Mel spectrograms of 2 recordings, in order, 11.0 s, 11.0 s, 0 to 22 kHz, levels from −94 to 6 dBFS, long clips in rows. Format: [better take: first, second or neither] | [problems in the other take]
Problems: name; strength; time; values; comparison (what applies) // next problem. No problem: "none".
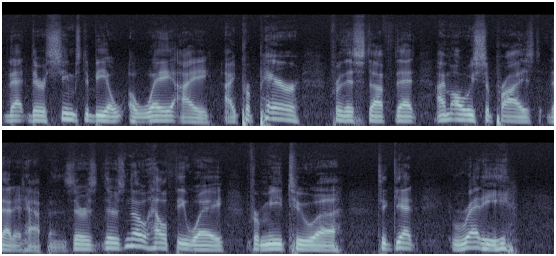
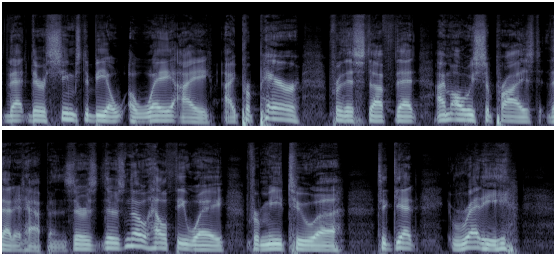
second | hiss; faint; throughout; 30 dB below the speech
